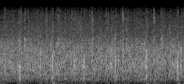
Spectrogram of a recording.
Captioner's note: applause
